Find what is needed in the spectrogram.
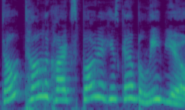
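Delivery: high, exasperated retold warning; mock-alarmed protest. Wife retelling her warning to husband, mock-alarmed.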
